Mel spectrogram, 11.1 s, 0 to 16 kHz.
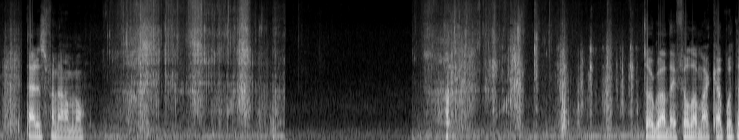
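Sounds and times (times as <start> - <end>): crunching and chewing food: 1.6 - 4.4, 6.2 - 9.7.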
